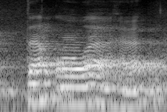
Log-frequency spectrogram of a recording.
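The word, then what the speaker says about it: تقواها: Nah, taqwaha qaf niku makhrajipun pundi? Qaf niku makhrajnya, jalan keluarnya, cara membacanya niku pangkal lidah.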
